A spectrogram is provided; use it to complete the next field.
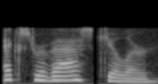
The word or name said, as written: extravascular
